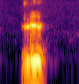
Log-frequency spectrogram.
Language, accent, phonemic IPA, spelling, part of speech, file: French, France, /ly/, lues, verb, LL-Q150 (fra)-lues.wav
- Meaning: feminine plural of lu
